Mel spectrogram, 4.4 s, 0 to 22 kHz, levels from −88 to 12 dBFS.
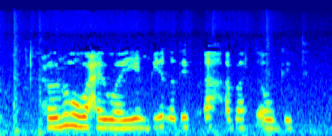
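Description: Throughout the speech, a noise suppressor is pulling down every band it judges to be steady noise, cutting the background by about 21 dB, and that produces noise suppressor artifacts. The room noise, sitting about 15 dB below the speech, drops away between phrases and returns beneath them.

The same suppressor also mistakes parts of the speech itself for noise, so it cuts speech at three points: 0.35 to 0.65 s (a drop of about 19 dB), 1.94 to 2.25 s (about 13 dB), and 2.64 to 3.45 s (about 21 dB). In each stretch, a brief fraction of the sound, roughly a tenth to a fifth of a second in total, is turned down with the background, so soft sounds there come across as swallowed or faint.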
